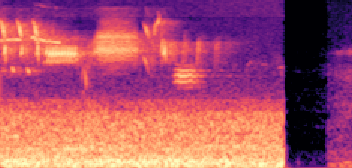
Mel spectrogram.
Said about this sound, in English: I love the song sparrows. For me, they're the sound of spring, not because they start early, but just they are very present. And look at that name, right? Song sparrow. They sound so melodious.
